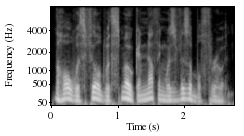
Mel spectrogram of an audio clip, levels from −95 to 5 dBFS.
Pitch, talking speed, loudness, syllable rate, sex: 105 Hz, 260 wpm, -19 LUFS, 6.6 syllables/s, male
